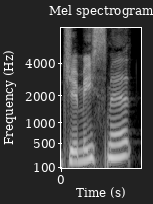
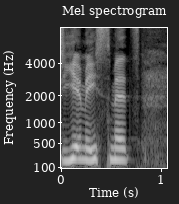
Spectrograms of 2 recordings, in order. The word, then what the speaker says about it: Jimmy Smits: they introduce was it jimmy smith is that how we pronounce his name how do we pronounce it again jimmy jimmy smith yemi yummy it's jimmy smits to introduce him they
